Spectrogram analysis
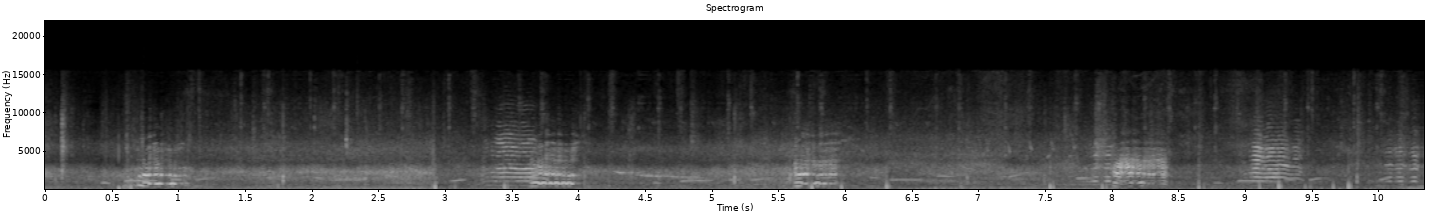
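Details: Anglo-Nubian goats grazing fresh green grass beside a highway in the Philippines during the hot season give several short, quavering bleats over steady traffic noise, while a man speaks Filipino nearby.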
